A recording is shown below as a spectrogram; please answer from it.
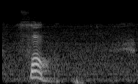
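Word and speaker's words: phub: So today's word of the day is not snub, it's fob, and it is spelled P-H-U-B, and it is gotten from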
